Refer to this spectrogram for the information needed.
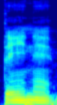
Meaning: Dane (person from Denmark) (male or unspecified)
- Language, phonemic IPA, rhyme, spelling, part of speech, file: German, /ˈdɛːnə/, -ɛːnə, Däne, noun, De-Däne.ogg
